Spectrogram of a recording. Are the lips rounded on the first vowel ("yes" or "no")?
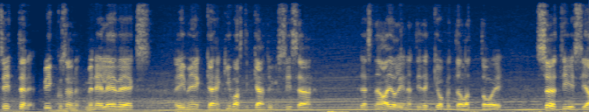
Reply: no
